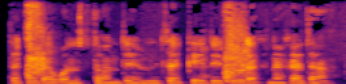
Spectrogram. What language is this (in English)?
Pashto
